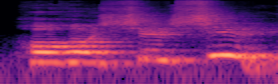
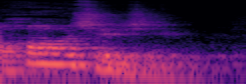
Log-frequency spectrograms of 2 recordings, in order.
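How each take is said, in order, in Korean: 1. 마지막 음절은 된 s 소리로 시작해요. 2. 마지막 음절은 예사 s 소리로 시작해요. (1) "이게 아니고" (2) "같은 한자가 겹쳐진 경우에는 안 한다는 거야"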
